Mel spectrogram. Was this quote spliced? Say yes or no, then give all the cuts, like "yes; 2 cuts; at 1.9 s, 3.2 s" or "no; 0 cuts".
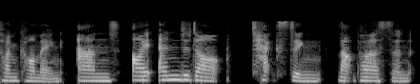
yes; 1 cut; at 1.2 s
